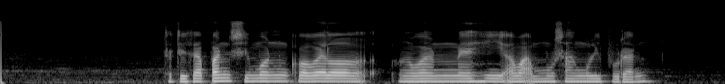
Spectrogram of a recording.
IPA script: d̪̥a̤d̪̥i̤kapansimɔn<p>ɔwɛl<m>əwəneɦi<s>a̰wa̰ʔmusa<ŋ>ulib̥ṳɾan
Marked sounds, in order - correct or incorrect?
incorrect: k, incorrect: ŋ, incorrect: none, correct

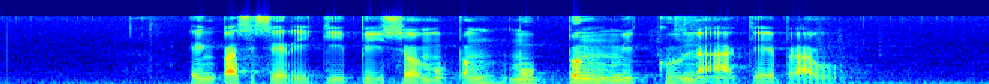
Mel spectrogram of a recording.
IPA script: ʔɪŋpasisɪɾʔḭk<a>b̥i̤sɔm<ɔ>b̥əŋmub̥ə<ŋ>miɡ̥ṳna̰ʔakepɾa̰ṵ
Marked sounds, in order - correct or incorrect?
incorrect: i, incorrect: u, correct

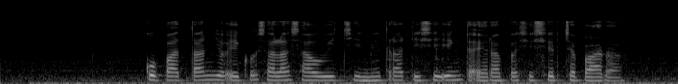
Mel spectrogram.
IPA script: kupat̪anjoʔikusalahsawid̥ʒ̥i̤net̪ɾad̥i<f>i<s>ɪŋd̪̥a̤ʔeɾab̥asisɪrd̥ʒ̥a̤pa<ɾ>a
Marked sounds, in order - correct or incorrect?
incorrect: s, incorrect: none, correct

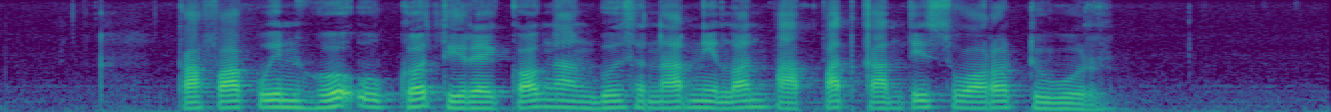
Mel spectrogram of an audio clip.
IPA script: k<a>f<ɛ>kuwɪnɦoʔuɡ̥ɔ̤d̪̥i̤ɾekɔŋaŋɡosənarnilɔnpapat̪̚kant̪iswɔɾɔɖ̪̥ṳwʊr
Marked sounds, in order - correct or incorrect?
correct, incorrect: a

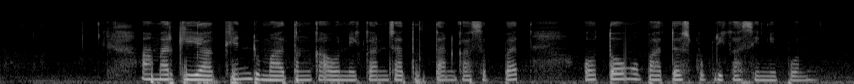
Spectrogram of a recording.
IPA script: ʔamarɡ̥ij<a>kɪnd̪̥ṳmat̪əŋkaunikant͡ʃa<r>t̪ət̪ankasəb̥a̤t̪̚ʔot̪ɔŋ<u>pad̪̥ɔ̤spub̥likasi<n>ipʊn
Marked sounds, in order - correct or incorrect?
correct, incorrect: none, correct, correct

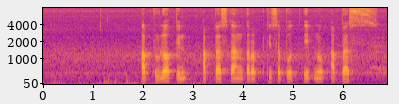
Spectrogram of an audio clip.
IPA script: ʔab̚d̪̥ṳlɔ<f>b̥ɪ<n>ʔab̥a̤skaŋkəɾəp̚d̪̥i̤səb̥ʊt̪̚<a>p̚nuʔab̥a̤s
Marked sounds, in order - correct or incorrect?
incorrect: h, correct, incorrect: i

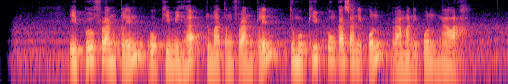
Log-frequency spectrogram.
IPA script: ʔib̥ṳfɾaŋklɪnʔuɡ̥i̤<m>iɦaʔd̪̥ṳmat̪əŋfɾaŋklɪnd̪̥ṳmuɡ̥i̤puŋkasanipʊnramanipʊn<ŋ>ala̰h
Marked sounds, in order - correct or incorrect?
correct, correct

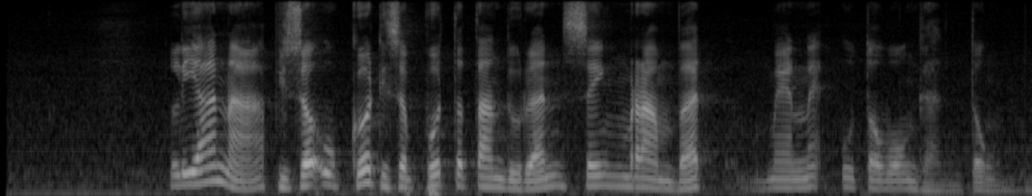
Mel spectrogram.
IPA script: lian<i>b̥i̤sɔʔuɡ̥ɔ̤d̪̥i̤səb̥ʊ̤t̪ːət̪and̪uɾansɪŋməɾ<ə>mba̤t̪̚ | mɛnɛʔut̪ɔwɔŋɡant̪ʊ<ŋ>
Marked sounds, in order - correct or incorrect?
incorrect: a, incorrect: a, correct

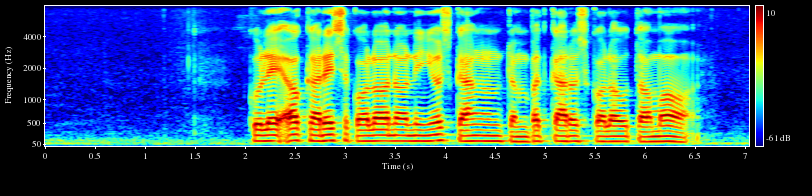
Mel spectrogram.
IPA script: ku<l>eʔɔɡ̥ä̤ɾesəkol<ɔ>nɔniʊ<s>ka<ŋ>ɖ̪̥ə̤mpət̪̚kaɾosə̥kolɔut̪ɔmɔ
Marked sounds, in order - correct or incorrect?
correct, correct, correct, correct

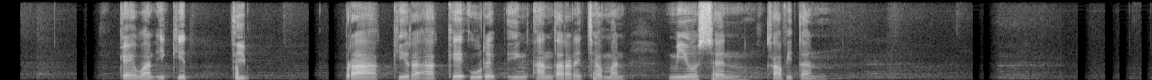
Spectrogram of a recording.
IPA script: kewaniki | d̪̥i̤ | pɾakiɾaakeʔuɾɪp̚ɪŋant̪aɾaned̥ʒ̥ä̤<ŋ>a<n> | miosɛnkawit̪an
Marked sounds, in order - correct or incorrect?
incorrect: m, correct

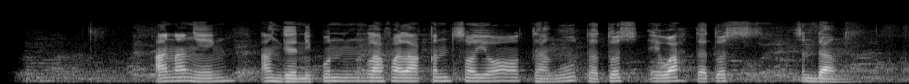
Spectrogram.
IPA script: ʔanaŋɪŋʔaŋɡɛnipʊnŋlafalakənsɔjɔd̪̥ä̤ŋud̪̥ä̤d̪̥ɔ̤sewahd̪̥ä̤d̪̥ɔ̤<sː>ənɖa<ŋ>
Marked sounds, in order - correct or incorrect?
correct, correct

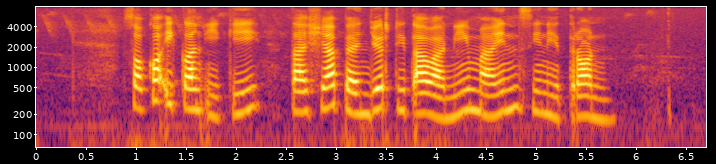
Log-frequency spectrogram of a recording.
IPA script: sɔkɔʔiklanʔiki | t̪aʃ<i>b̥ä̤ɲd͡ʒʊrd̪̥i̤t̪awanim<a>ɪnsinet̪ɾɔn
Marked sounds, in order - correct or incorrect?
incorrect: a, correct

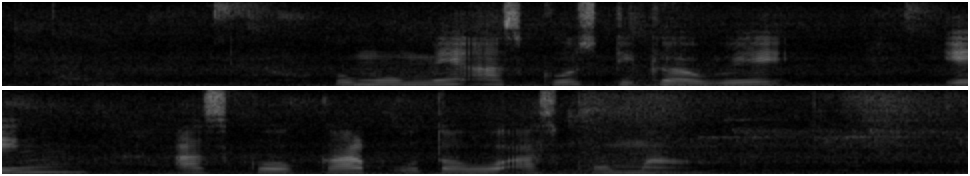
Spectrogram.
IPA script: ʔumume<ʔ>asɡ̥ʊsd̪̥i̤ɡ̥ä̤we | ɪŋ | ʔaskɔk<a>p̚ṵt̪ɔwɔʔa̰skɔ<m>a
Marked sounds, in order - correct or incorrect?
correct, correct, correct

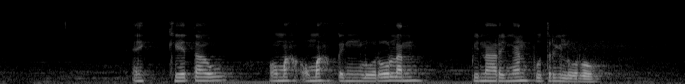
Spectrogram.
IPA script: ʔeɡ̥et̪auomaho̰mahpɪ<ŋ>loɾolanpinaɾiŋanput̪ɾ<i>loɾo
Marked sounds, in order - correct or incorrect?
correct, correct

